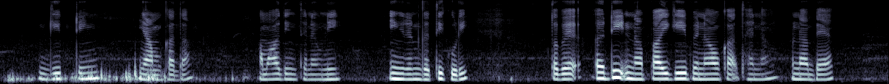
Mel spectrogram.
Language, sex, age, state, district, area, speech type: Santali, female, 18-30, West Bengal, Paschim Bardhaman, rural, spontaneous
